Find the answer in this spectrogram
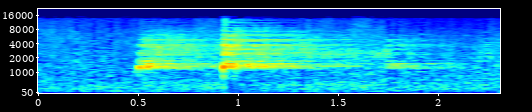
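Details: Bearded bellbird (Procnias averano), call.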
